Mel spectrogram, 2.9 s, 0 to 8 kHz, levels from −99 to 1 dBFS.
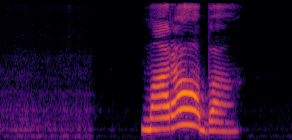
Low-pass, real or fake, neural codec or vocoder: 7.2 kHz; real; none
